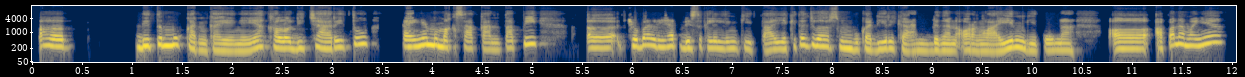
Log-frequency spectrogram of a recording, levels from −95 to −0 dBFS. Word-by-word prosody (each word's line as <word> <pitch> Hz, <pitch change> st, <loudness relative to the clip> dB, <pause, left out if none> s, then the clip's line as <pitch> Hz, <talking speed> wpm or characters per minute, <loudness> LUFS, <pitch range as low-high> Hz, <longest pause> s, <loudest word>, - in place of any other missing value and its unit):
Eee 245 Hz, -3 st, +4 dB
t -, -, -25 dB, 0.6 s
ditemukan 255 Hz, -, +3 dB
kayaknya 155 Hz, -1 st, -2 dB
ya, 200 Hz, +8 st, +1 dB
kalau 200 Hz, -4 st, +2 dB
dicari 200 Hz, +1 st, -1 dB
tuh 305 Hz, +2 st, +1 dB, 0.3 s
kayaknya 240 Hz, +4 st, +5 dB
memaksakan, 200 Hz, -8 st, 0 dB
tapi, 215 Hz, -, -1 dB, 0.5 s
eee, 205 Hz, +1 st, +1 dB, 0.2 s
coba 250 Hz, +2 st, +3 dB
lihat 245 Hz, +1 st, 0 dB
di 205 Hz, -, -4 dB
sekeliling 200 Hz, -2 st, -3 dB
kita, 175 Hz, -2 st, -6 dB
ya 185 Hz, 0 st, -2 dB
kita 275 Hz, +3 st, 0 dB
juga 255 Hz, -3 st, +2 dB
harus 220 Hz, -, -7 dB
membuka 190 Hz, -3 st, 0 dB
diri 190 Hz, +4 st, -1 dB
kan 155 Hz, -4 st, -5 dB, 0.2 s
dengan 160 Hz, -1 st, 0 dB
orang 160 Hz, -2 st, -2 dB
lain 160 Hz, +9 st, +3 dB
gitu. 160 Hz, -2 st, -3 dB
Nah, 165 Hz, 0 st, -2 dB, 0.4 s
eee, 190 Hz, 0 st, +2 dB
apa 195 Hz, +7 st, -1 dB
namanya, 300 Hz, +5 st, +2 dB
200 Hz, 160 wpm, -15 LUFS, 175-240 Hz, 0.6 s, kayaknya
